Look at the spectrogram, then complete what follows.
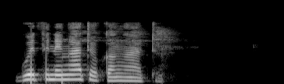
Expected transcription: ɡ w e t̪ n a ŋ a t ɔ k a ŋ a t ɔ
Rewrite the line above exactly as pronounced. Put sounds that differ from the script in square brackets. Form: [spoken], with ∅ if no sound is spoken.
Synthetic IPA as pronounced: ɡ w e t̪ n [ɛ] ŋ a t ɔ k a ŋ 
